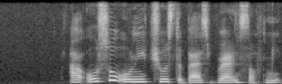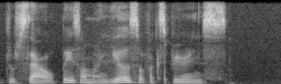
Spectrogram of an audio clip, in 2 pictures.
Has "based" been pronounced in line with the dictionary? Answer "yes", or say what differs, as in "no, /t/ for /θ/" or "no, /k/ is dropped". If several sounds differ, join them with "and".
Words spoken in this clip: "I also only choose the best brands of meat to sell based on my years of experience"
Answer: no, /t/ is dropped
